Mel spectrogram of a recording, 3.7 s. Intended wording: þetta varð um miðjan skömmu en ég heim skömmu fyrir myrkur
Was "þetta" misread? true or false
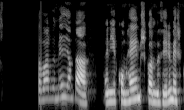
false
